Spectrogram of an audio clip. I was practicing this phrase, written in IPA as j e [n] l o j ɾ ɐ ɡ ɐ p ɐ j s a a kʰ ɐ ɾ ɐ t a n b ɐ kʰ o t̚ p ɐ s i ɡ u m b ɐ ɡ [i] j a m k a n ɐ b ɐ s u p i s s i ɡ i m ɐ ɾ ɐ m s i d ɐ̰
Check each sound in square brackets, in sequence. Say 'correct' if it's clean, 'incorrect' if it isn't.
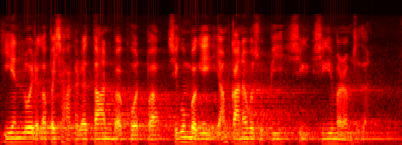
correct, correct

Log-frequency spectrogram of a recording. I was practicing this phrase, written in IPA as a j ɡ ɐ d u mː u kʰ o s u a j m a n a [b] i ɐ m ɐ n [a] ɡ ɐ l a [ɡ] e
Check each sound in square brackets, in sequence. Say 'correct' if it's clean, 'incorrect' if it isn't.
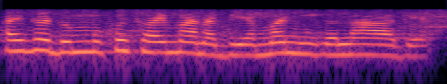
correct, incorrect, correct

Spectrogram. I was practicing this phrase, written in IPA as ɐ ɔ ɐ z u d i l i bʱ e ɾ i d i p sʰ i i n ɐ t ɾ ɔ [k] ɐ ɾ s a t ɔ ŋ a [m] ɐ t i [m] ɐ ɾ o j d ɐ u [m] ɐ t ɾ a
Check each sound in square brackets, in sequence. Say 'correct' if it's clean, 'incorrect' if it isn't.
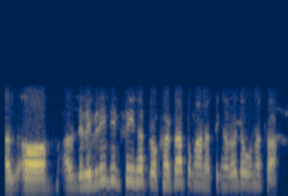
incorrect, incorrect, incorrect, incorrect

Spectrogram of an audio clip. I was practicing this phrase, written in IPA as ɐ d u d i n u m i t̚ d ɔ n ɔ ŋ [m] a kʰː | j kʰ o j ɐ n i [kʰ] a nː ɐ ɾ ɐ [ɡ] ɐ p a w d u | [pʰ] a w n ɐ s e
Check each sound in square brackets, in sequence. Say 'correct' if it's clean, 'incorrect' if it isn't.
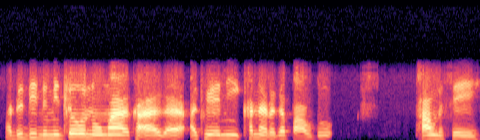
correct, correct, correct, correct

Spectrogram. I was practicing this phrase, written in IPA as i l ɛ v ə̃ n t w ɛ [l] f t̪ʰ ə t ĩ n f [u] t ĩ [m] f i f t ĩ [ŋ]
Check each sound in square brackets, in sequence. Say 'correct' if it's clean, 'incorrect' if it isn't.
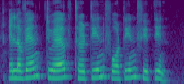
correct, incorrect, incorrect, incorrect

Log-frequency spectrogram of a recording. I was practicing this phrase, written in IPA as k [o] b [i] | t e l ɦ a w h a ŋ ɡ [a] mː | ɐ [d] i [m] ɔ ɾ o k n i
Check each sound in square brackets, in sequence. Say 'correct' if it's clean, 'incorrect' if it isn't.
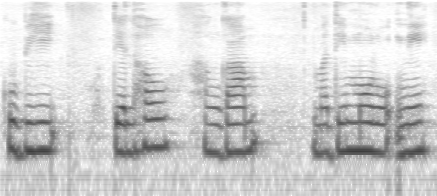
incorrect, correct, correct, correct, correct

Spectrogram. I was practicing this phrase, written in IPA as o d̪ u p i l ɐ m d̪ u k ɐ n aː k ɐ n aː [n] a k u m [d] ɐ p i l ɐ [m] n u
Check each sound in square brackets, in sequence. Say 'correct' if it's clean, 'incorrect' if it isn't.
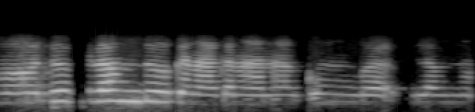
correct, incorrect, correct

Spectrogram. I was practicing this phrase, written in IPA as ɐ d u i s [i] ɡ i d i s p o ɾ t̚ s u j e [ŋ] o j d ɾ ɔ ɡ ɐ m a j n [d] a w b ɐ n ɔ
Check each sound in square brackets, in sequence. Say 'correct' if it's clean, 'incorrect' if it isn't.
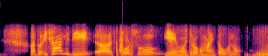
incorrect, correct, incorrect

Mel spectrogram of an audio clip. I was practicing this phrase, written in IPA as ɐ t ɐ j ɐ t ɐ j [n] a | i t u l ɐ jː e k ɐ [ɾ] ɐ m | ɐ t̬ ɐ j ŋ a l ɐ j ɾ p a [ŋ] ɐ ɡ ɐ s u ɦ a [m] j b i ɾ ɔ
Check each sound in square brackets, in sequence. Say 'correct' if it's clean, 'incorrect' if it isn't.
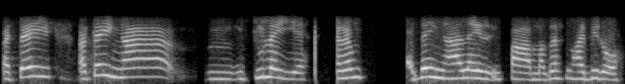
incorrect, correct, incorrect, incorrect

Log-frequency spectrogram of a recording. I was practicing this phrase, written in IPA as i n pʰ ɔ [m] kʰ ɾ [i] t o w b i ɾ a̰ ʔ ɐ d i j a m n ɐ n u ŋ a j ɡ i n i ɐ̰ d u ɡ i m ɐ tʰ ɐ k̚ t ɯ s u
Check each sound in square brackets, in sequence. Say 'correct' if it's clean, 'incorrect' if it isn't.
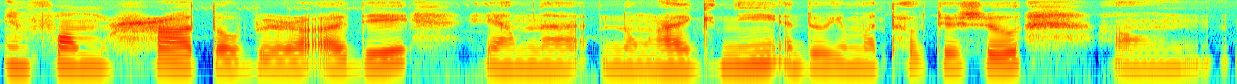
correct, incorrect

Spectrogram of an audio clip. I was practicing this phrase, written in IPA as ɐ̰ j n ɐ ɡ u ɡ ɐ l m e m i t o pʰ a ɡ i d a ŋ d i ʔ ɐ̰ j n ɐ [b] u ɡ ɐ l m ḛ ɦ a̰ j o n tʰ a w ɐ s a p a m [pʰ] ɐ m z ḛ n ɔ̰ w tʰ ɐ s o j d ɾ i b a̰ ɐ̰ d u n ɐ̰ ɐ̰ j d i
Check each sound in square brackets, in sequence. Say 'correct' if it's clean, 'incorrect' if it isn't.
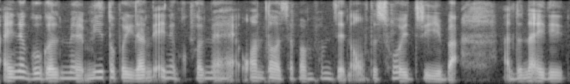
incorrect, correct

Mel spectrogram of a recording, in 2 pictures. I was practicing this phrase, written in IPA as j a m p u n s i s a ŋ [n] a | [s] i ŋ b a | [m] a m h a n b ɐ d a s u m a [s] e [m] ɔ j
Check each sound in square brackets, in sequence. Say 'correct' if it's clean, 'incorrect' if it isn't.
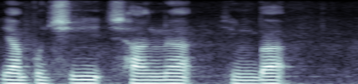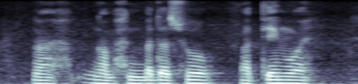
correct, incorrect, incorrect, incorrect, incorrect

